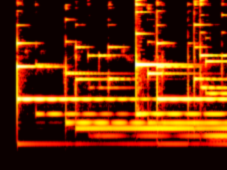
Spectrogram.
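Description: Chimes ringing: several struck tones one after another, each ringing on and overlapping the others.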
